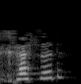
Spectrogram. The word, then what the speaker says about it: chesed: It's that word that if you say it right, you spit on the front people sitting in front of you. Remember, it's the word chesed.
